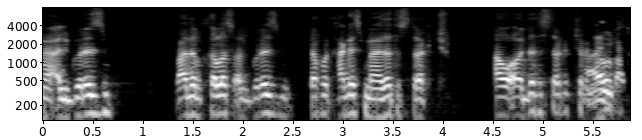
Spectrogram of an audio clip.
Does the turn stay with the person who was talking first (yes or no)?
yes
